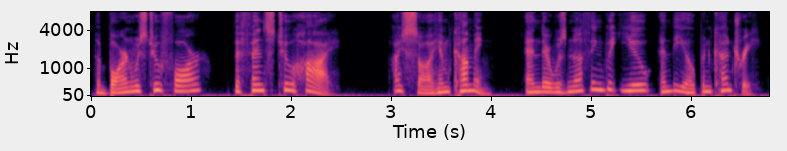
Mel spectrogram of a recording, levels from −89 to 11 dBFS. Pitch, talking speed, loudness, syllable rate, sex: 170 Hz, 205 wpm, -20 LUFS, 5.2 syllables/s, male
